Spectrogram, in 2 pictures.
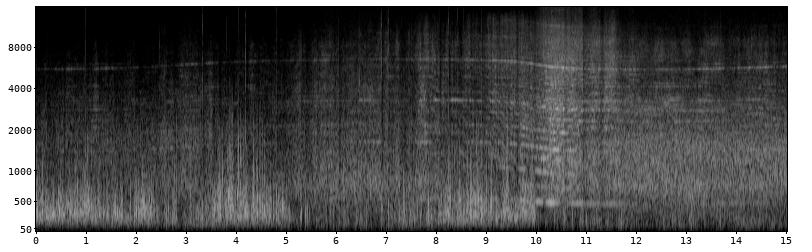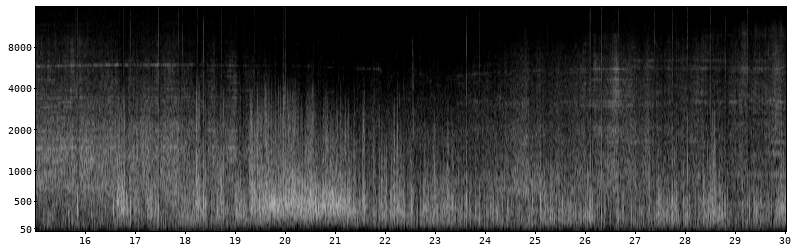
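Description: Electric ducted fans of a radio-controlled A-10 model jet in flight: a steady rushing hiss with a thin high whine. The whine drops in pitch about ten seconds in, and the sound swells and fades as the model passes, loudest around ten and twenty seconds in.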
